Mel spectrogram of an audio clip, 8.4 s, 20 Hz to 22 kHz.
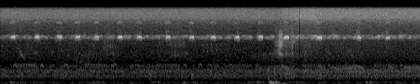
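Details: A cricket gives short high chirps about twice a second, steady and even, over other insects and faint distant birds on a hot summer afternoon safari, 22 December, in a South African game reserve.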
